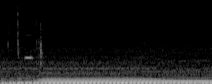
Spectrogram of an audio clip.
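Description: Dynamic Mode dial on a 2019 Acura NSX's console clicking as it is turned, with a short electronic beep about a quarter second in. Under it runs the low hum of the car's twin-turbo V6 at idle, which steps up to a fuller, louder note about half a second in as the drive mode changes toward Sport Plus.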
